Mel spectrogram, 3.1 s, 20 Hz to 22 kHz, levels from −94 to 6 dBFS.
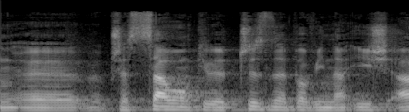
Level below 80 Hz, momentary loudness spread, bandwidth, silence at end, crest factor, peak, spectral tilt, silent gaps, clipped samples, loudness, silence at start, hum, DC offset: -58 dBFS; 10 LU; 14 kHz; 0 s; 20 dB; -8 dBFS; -5 dB/octave; none; under 0.1%; -28 LUFS; 0 s; none; under 0.1%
